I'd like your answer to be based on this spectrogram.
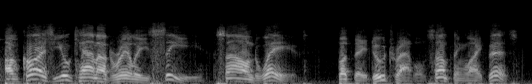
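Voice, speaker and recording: A man's voice: mid-range voice, very animated, a little slow, a little hiss or hum. An American man narrates scripted science for children as an educational film narrator, in a didactic, carefully enunciated way. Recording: dull, dry 1949 film soundtrack.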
